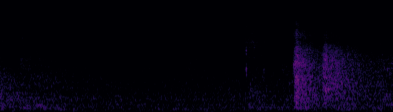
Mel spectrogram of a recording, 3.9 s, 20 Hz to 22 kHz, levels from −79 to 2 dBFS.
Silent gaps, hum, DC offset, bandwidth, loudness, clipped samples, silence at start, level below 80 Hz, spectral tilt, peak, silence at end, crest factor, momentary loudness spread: none; none; under 0.1%; 11.5 kHz; -54 LUFS; under 0.1%; 0 s; -82 dBFS; -2 dB/octave; -34 dBFS; 0 s; 24 dB; 18 LU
